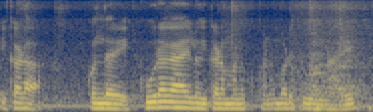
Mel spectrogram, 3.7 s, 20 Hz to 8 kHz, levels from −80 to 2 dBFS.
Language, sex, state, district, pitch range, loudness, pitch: Telugu, male, Telangana, Hyderabad, 125-135 Hz, -15 LUFS, 130 Hz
